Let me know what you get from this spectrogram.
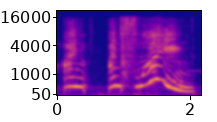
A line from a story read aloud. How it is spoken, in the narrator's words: she cried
